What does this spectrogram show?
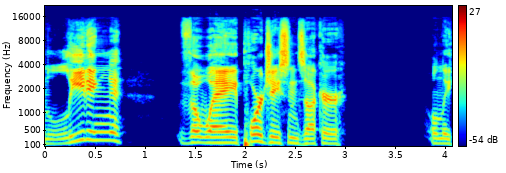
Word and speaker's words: Zucker: Jason Zucker. Rhymes with pucker.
